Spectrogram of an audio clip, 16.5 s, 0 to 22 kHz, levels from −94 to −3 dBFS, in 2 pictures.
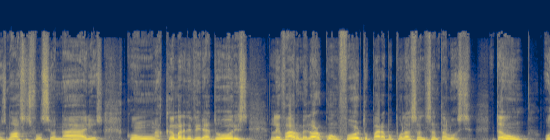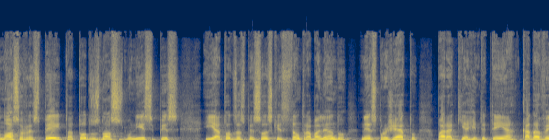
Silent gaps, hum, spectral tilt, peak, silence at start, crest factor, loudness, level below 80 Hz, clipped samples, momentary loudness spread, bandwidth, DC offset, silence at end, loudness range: none; none; -5 dB/octave; 0 dBFS; 0 s; 14 dB; -15 LUFS; -54 dBFS; under 0.1%; 8 LU; 17.5 kHz; under 0.1%; 0 s; 2 LU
